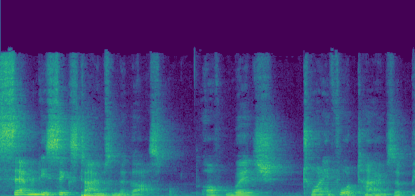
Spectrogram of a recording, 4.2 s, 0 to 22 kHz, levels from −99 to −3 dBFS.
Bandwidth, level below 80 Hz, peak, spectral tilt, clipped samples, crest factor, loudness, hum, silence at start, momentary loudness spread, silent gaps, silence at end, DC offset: 16.5 kHz; -40 dBFS; -10 dBFS; -3.5 dB/octave; under 0.1%; 18 dB; -27 LUFS; none; 0 s; 12 LU; none; 0 s; under 0.1%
